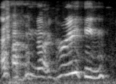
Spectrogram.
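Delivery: laughing protest. Acted.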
